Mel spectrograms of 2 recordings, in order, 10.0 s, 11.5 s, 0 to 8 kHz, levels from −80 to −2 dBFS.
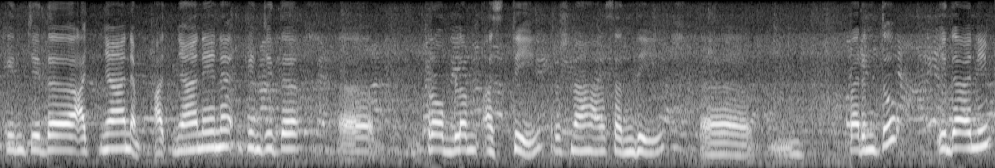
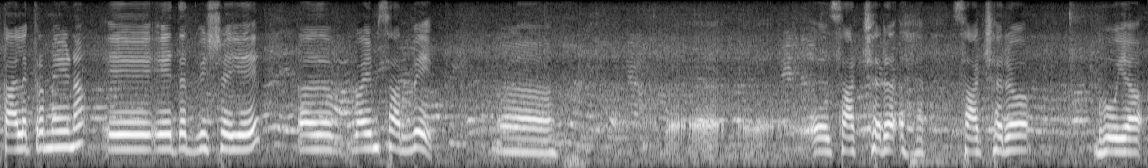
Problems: constant background noise, continuous background conversations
